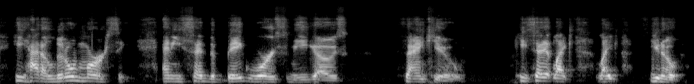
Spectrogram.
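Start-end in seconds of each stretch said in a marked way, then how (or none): 4.0-4.7 low, patronizing thanks; cold, emotionless. Retold or imitated. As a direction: imitate a star's grudging, icy thanks. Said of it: "and so emotionless".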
